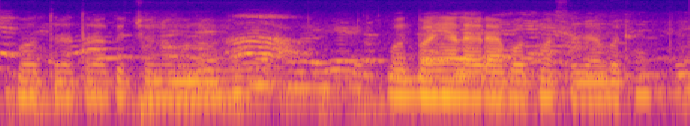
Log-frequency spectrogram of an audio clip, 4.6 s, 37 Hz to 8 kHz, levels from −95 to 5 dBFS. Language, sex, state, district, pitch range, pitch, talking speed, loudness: Hindi, male, Bihar, Jamui, 125-145 Hz, 130 Hz, 195 wpm, -21 LUFS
